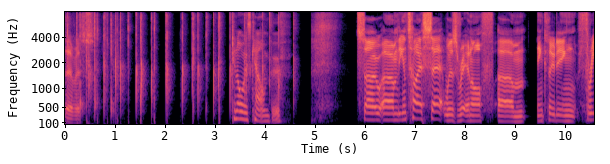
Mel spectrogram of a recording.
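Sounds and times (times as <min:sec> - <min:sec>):
speech: 0:00.0 - 0:00.6, 0:03.4 - 0:04.5, 0:06.0 - 0:10.5
people clapping: 0:00.0 - 0:04.7.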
